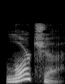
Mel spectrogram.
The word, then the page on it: lorcha: British English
